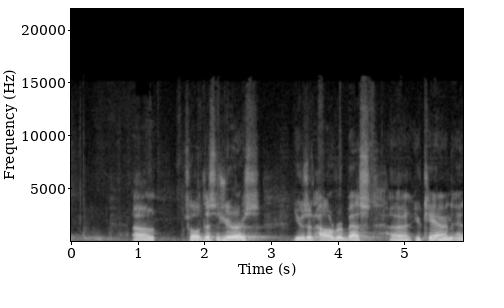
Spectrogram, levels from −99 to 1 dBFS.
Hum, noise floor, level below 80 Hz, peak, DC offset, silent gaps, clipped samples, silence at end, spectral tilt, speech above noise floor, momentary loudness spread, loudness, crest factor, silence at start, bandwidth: none; -49 dBFS; -70 dBFS; -8 dBFS; under 0.1%; none; under 0.1%; 0 s; -7 dB/octave; 27 dB; 12 LU; -23 LUFS; 16 dB; 0.2 s; 13.5 kHz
